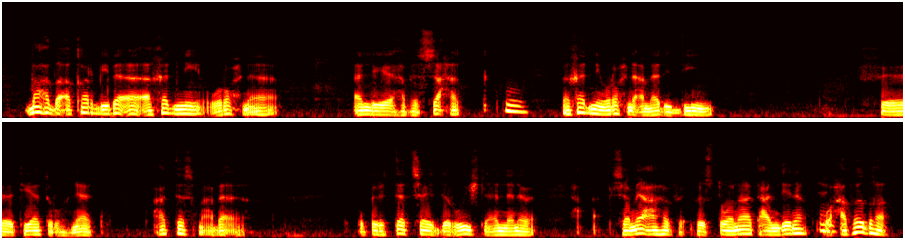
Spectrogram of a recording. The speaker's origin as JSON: {"language": "Arabic", "town": "Abu Qurqas", "region": "Minya Governorate", "country": "Egypt", "tie": "born or raised there", "said": "وحفظت القرآن في أبو قرقاص مديرية محافظة المنيا."}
